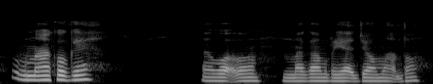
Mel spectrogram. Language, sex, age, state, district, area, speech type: Santali, female, 45-60, West Bengal, Purulia, rural, spontaneous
